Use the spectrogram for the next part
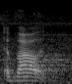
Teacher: the word about may be pronounced as about, where the first vowel is a schwa.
